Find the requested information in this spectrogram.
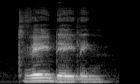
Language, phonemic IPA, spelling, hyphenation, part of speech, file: Dutch, /ˈtʋeːˌdeː.lɪŋ/, tweedeling, twee‧de‧ling, noun, Nl-tweedeling.ogg
- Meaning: bifurcation, a split or act of splitting into two, dichotomy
